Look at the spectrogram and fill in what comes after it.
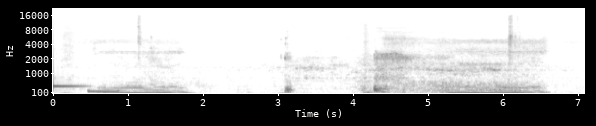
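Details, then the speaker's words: A dog snoring while asleep on a warm day. "I love the sound of the dog snoring. It's they're having a sleep now."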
